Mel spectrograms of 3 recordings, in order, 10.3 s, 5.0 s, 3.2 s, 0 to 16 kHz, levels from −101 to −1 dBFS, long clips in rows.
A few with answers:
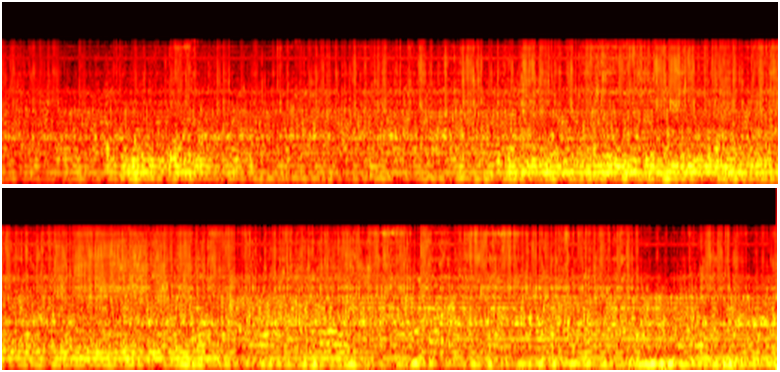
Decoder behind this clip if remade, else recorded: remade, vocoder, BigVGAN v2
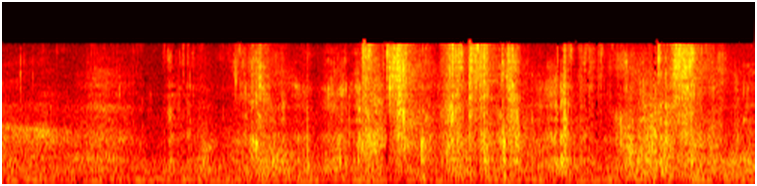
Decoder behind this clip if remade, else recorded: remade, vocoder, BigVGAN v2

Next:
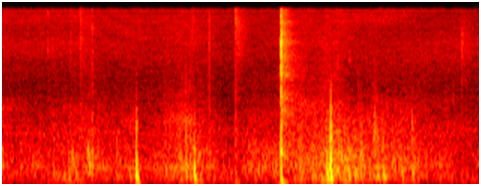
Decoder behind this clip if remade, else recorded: remade, vocoder, BigVGAN v2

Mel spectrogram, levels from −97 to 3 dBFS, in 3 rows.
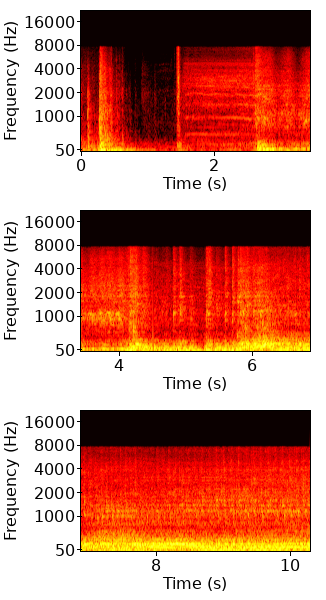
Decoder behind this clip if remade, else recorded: remade, vocoder, BigVGAN v2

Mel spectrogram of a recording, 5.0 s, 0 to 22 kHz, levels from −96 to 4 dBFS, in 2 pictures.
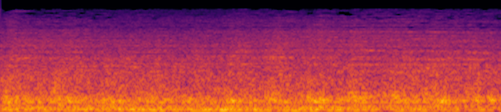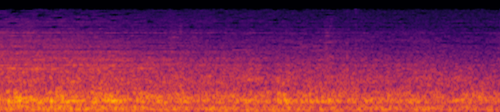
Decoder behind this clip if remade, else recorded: remade, vocoder, BigVGAN v2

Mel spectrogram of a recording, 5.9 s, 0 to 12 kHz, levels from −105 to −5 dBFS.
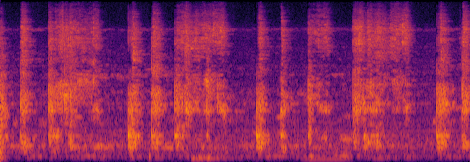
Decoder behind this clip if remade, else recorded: recorded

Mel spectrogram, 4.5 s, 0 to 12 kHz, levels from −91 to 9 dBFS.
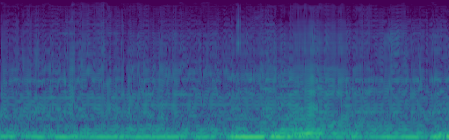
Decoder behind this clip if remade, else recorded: remade, vocoder, BigVGAN v2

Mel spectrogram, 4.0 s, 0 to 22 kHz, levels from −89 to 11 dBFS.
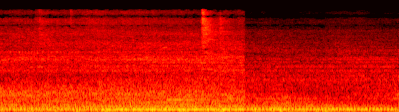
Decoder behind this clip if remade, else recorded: recorded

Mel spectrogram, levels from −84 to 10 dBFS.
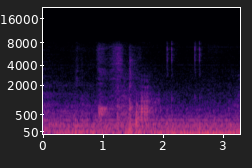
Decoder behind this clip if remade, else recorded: recorded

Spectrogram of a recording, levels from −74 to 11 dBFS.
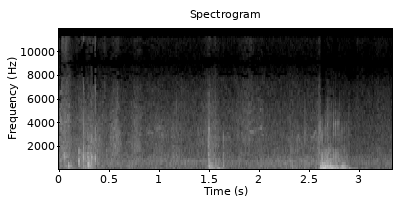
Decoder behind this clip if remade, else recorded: recorded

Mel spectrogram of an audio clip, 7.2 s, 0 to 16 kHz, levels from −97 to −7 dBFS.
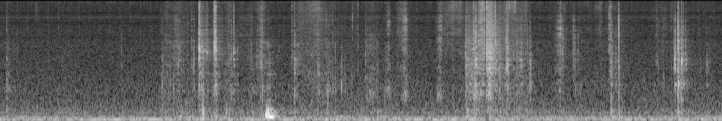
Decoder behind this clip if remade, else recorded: recorded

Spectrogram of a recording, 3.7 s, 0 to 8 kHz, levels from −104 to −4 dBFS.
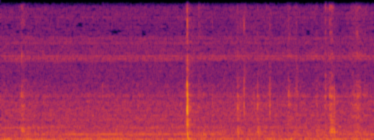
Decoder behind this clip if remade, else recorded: recorded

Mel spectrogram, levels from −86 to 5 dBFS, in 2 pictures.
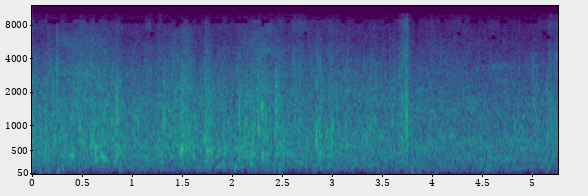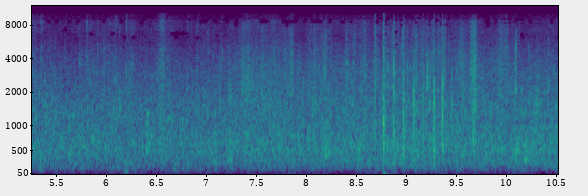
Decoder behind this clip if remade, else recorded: recorded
